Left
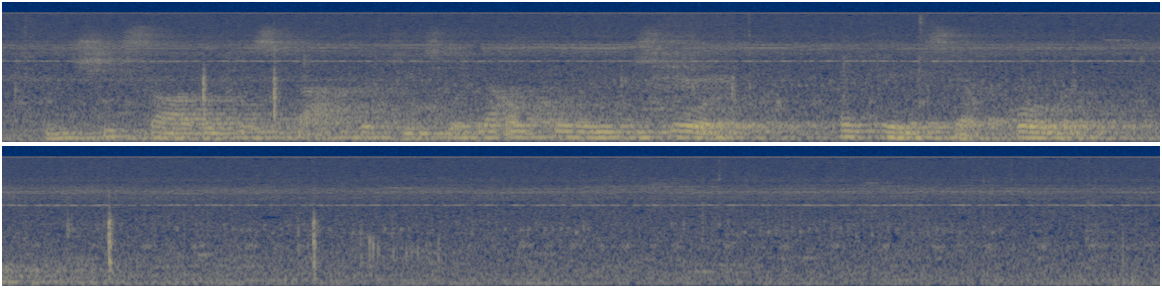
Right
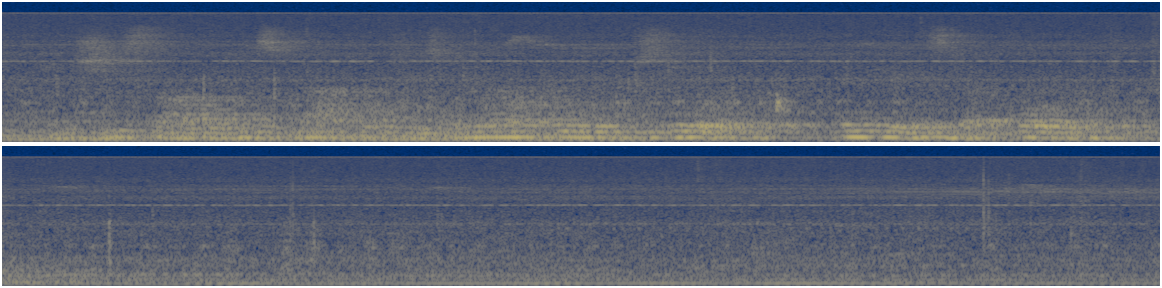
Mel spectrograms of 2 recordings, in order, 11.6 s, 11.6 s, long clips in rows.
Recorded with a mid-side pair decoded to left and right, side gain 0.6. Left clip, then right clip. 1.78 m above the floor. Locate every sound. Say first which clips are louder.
0.2 s a woman speaking: left 2 dB; 70° left, 0.9 m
